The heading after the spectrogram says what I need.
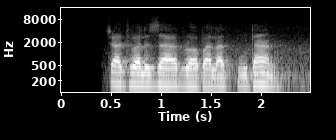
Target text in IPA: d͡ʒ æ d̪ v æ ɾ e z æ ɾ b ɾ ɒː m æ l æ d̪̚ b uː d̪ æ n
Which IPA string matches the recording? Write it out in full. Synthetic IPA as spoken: d͡ʒ æ d̪ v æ l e z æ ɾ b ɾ ɒː b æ l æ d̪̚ b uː d̪ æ n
